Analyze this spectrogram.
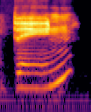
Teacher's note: they're leaving off the weak syllable or the syllable that is usually a schwa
